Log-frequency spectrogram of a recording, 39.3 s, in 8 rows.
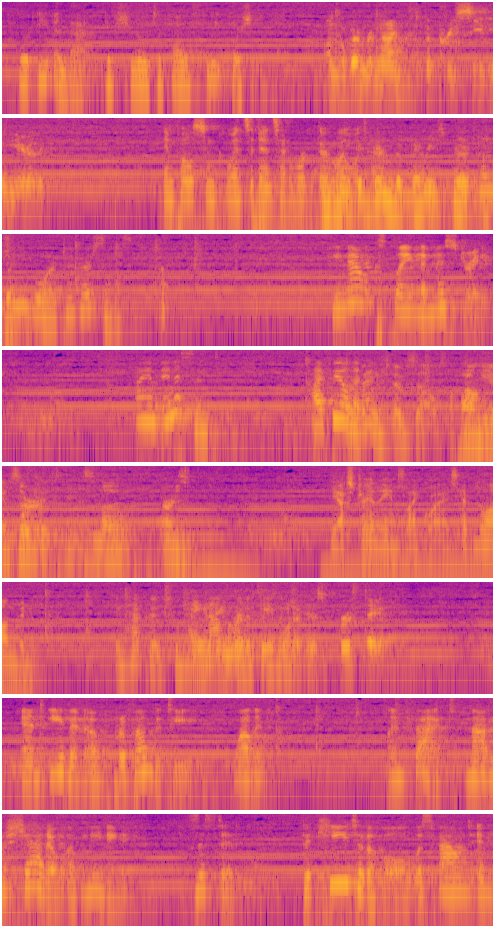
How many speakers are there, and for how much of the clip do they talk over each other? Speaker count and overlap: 10, about 11%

